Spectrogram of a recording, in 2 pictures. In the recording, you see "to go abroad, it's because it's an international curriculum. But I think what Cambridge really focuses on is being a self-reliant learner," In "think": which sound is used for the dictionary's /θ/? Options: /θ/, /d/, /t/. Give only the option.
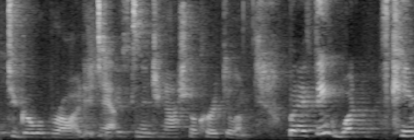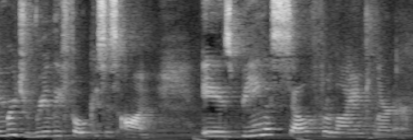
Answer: /θ/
